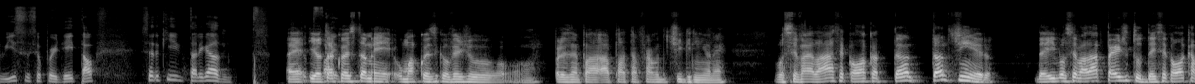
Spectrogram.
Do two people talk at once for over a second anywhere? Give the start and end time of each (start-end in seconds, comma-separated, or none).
none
